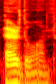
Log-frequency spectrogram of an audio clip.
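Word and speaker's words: Erdoğan: It's Recep Tayyip Erdogan.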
